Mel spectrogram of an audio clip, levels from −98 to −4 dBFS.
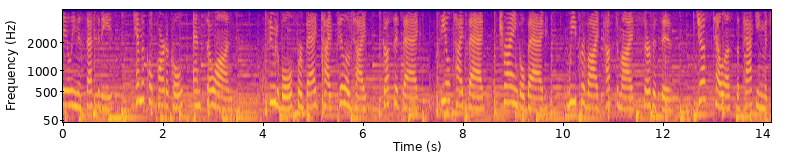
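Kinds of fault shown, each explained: Sound dropped by the voice detector: gaps of 20 to 160 ms turn into steady comfort noise, likely from the sender mistaking quiet sound for background; packet loss would bring clicks or repeats instead.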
